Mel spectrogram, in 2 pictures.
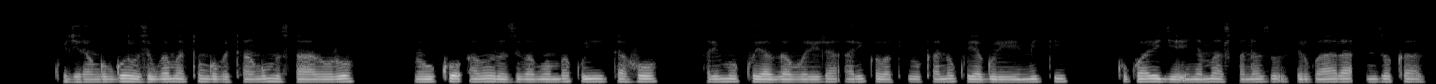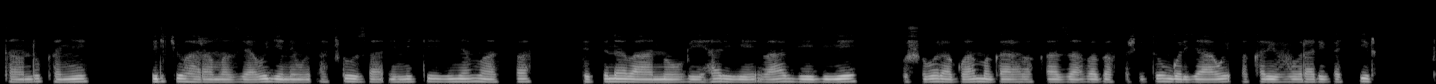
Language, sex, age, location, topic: Kinyarwanda, male, 18-24, Nyagatare, agriculture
